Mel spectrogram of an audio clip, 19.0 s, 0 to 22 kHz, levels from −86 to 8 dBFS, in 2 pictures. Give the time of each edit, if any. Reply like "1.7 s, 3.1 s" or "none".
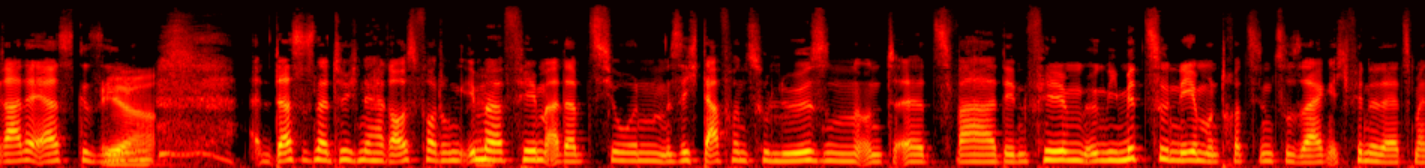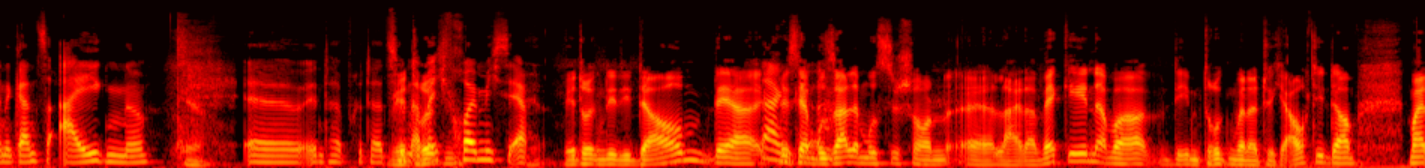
none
